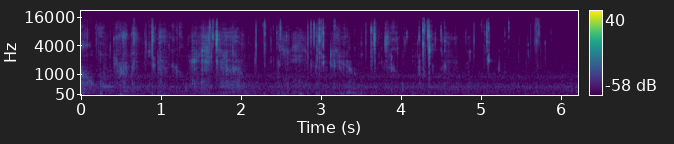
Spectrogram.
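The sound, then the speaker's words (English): Close ASMR chewing of sour Sour Patch gummy candy: many soft, wet mouth clicks and crunchy bites in an irregular rhythm, faint and without talk. “we're gonna do an ASMR of me eating this oh. sour patch.”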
